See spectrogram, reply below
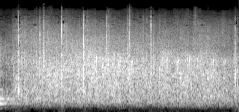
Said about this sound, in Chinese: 掌声有请。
